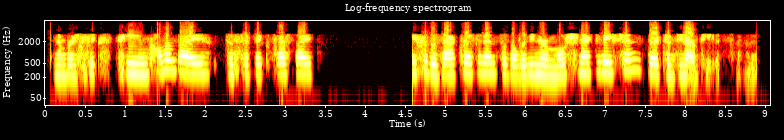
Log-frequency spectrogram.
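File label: Sheriff East County, scanner audio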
